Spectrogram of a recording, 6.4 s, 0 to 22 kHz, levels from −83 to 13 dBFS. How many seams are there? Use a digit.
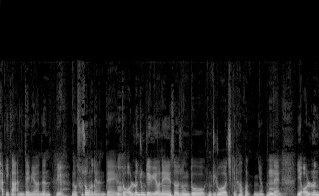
3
